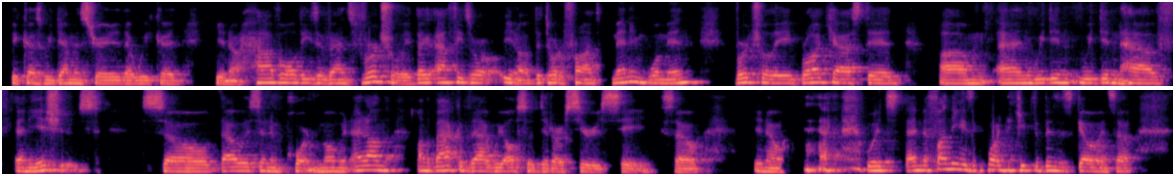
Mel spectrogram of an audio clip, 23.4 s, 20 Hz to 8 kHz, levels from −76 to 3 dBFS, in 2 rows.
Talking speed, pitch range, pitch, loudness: 180 wpm, 125-155 Hz, 135 Hz, -19 LUFS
